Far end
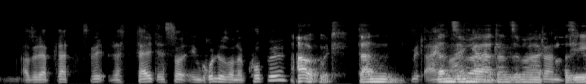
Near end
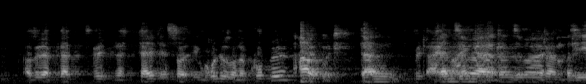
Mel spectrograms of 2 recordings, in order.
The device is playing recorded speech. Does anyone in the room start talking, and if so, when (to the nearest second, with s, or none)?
none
